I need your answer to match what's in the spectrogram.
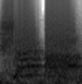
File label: shut up earrape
